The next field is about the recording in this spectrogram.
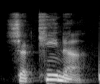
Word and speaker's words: Shekinah: Let's begin with an understanding of the Shekinah glory, or correctly pronounced Shekinah glory.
